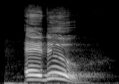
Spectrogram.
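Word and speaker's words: edu (ἰδού): And it's pronounced edu. I want you to practice with me. It's kind of like that French adu, but edu. Say it with me, edu.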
